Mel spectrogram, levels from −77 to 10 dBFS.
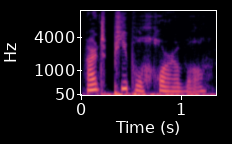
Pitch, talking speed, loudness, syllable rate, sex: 185 Hz, 135 wpm, -19 LUFS, 5.9 syllables/s, female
